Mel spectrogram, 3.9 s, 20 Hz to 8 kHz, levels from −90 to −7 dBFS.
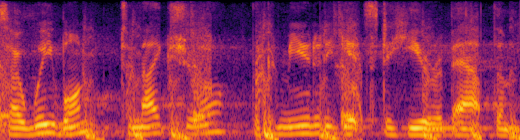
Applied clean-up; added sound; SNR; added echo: none; Scratching (performance technique); 7 dB; none.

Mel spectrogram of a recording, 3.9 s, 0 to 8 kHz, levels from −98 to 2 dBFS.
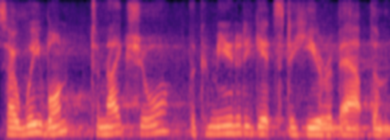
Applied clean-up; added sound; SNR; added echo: none; none; none; none.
